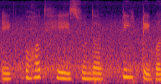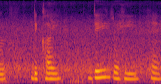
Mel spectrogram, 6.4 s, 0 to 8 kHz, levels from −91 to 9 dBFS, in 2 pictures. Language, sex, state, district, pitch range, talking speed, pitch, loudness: Hindi, female, Madhya Pradesh, Dhar, 195-235 Hz, 95 wpm, 200 Hz, -17 LUFS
